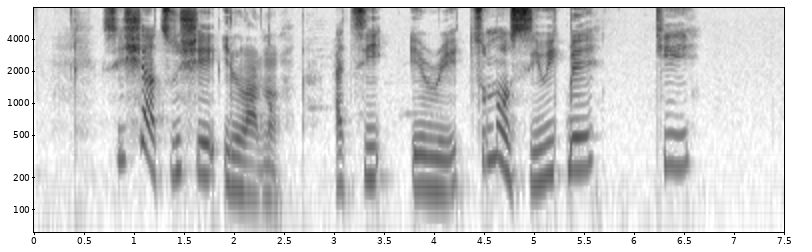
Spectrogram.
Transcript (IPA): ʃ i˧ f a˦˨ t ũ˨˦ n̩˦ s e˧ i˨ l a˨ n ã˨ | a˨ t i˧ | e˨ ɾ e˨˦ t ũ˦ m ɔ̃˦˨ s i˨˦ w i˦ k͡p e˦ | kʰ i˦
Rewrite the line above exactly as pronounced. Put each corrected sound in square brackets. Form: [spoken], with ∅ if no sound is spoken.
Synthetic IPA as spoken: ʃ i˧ [ʃ] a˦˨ t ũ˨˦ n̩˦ [ʃ] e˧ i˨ l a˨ n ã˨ | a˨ t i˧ | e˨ ɾ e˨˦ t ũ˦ m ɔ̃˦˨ s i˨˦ w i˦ k͡p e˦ | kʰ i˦

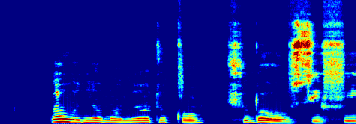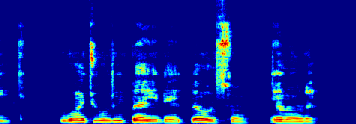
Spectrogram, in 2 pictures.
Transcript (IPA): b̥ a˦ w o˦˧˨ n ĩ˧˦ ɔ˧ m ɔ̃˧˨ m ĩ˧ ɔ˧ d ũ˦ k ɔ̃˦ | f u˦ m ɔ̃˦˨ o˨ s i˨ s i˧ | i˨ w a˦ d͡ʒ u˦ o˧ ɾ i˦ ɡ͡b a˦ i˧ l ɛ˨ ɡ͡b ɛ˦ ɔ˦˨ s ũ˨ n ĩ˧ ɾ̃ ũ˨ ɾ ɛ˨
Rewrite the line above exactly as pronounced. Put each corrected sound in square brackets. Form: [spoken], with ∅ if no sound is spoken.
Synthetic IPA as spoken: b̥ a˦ w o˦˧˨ n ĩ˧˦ ɔ˧ m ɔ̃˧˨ m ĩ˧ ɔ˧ d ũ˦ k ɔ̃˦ | [ʃ] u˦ [b] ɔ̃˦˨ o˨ s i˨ [f] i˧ | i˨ w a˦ d͡ʒ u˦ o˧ ɾ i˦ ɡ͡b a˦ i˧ l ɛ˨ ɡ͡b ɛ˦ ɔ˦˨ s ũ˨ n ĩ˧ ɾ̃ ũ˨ ɾ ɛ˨

